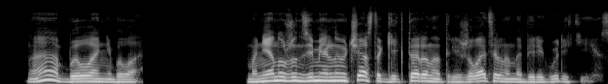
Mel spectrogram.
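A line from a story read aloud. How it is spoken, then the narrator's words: Plain. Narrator (Russian): сказал я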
